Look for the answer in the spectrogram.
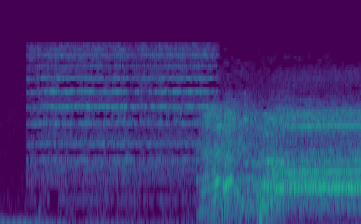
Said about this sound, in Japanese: ということで、これね、ゴングじゃないんですよ。これ後入れで非常ベルを、ベルをジーンってベルを入れたんですよ。ちょっと聞いてください。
